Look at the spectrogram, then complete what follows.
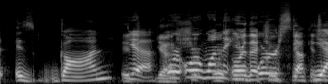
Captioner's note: confirming yeahs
